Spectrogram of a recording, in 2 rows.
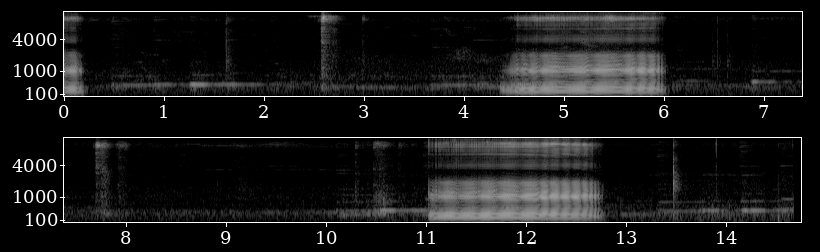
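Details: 3-year-old male chihuahua in deep sleep: two long, tonal, whistling snores about seven seconds apart, with quiet room noise between; snoring.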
